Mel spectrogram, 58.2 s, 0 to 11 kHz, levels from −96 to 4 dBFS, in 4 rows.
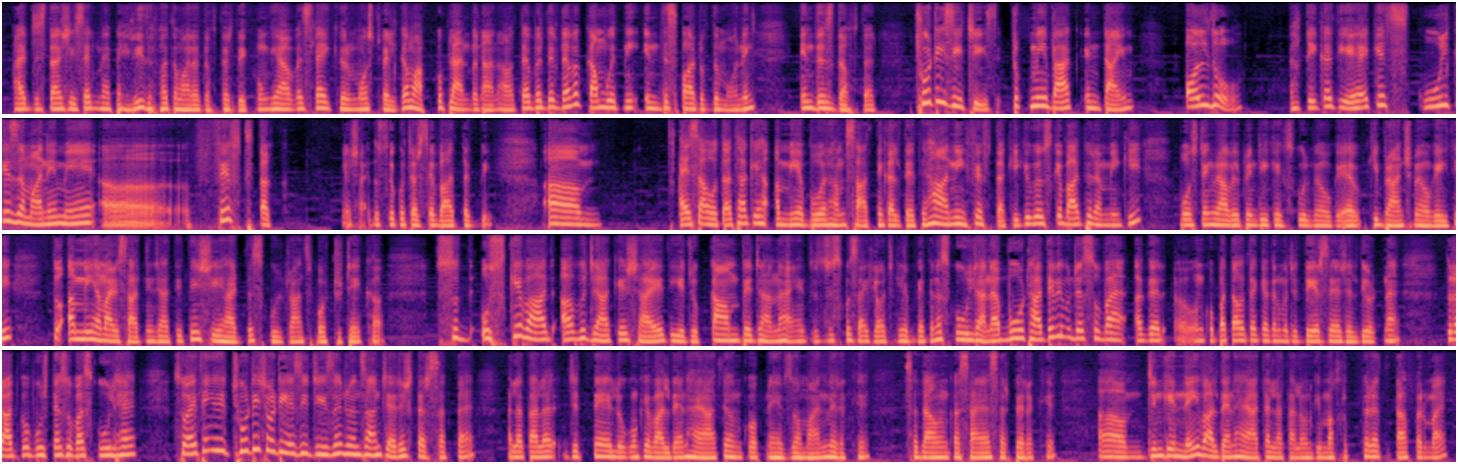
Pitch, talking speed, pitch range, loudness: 165 Hz, 205 wpm, 150-200 Hz, -17 LUFS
